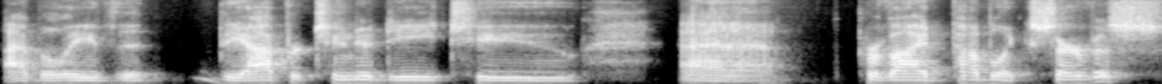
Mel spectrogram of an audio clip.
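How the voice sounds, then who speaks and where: A man speaks with a Midwestern American accent at a medium pitch. His intonation is fairly even, and the background is quiet. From western Kansas (Hays). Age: 60s. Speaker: lawyer, judicial candidate. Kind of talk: job interview. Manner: halting, many fillers.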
